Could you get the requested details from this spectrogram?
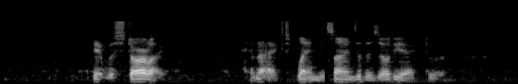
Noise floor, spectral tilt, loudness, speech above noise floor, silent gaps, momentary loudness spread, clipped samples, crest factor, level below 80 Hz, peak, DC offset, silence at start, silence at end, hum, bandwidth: -66 dBFS; -5 dB/octave; -23 LUFS; 43 dB; none; 18 LU; under 0.1%; 24 dB; -74 dBFS; -2 dBFS; under 0.1%; 0.95 s; 0.75 s; none; 8 kHz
